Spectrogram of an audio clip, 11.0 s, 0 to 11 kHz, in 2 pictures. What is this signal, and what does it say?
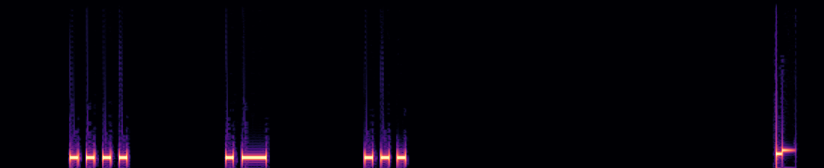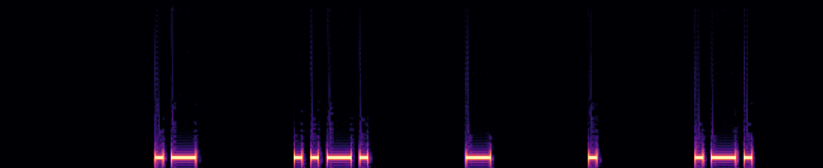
Morse code, heard as a keyed tone, about 22 wpm, spaced as for 10 wpm, 700 Hz. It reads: HAS AFTER
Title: 4x Character Spacing - Top 300 Words - 22wpm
